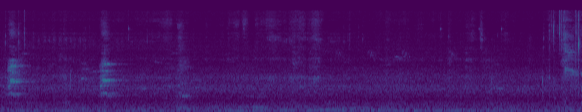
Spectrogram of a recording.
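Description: Small dogs barking indoors in a house, a few faint, distant yaps early on against a quiet room background.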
